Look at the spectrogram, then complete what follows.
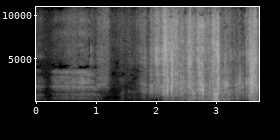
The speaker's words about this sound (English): So we go on um, to, excuse the page turning, people.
